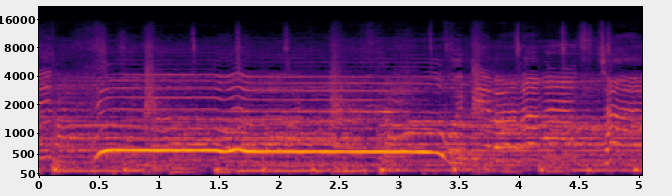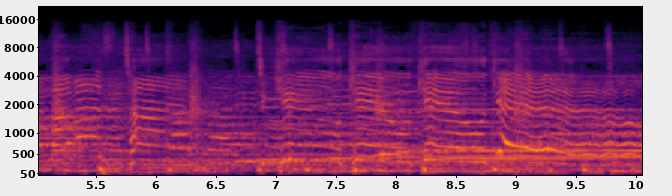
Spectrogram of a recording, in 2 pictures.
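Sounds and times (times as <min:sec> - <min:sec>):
a cappella ensemble singing: 0:00.0 - 0:10.0.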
